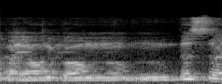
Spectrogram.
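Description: A man's voice chanting a mournful recitation into a microphone in long, held melodic notes, with a short break near the end.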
